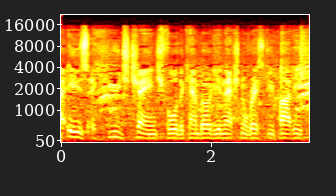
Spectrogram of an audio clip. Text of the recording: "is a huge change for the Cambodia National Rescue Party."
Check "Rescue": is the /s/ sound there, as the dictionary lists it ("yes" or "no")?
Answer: yes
